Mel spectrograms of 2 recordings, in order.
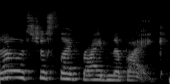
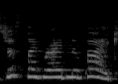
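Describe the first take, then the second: First: Said in the usual way. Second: Mock sing-song quote. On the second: Same phrase heard as trauma.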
